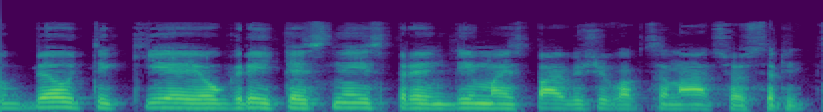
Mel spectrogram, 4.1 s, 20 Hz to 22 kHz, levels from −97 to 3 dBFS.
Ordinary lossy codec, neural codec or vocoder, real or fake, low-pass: AAC, 32 kbps; none; real; 10.8 kHz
